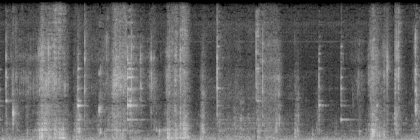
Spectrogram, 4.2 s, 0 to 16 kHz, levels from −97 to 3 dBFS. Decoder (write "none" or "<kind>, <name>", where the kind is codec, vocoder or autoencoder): none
